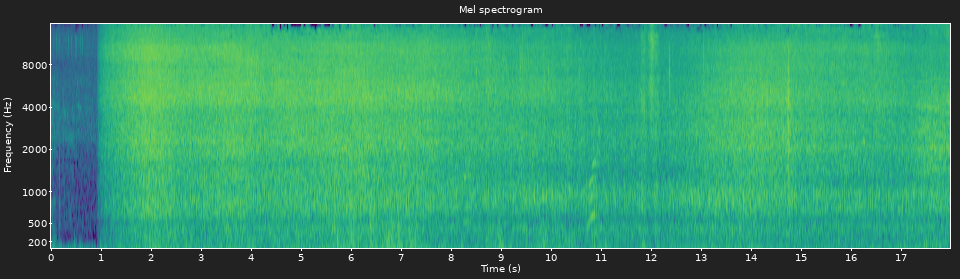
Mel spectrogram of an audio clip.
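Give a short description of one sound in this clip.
A heavy truck engine runs steadily.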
